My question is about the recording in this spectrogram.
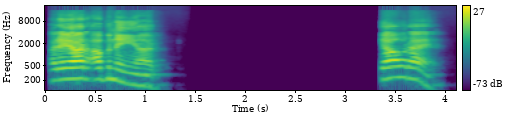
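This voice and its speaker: A man's voice: high-pitched, lively intonation, takes it slowly. A man teaching a live online science class in Hindi, chatty and teasing his students, slipping into English terms.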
